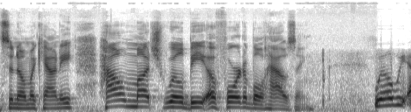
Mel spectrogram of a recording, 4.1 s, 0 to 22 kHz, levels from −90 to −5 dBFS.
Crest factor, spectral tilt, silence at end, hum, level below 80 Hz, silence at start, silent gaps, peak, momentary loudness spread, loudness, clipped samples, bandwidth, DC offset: 16 dB; -3.5 dB/octave; 0 s; none; -54 dBFS; 0 s; none; -4 dBFS; 10 LU; -21 LUFS; under 0.1%; over 20 kHz; under 0.1%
